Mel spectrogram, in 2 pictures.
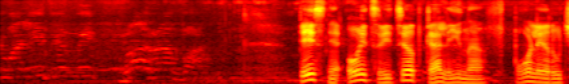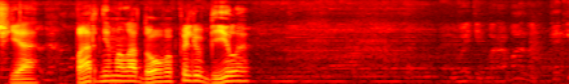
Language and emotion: Russian, positive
